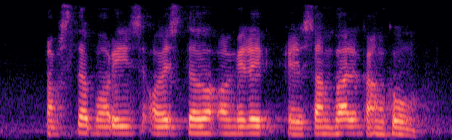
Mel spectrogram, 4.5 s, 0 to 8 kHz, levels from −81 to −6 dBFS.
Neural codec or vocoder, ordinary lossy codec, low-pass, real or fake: codec, 16 kHz in and 24 kHz out, 1.1 kbps, FireRedTTS-2 codec; Opus, 24 kbps; 7.2 kHz; fake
